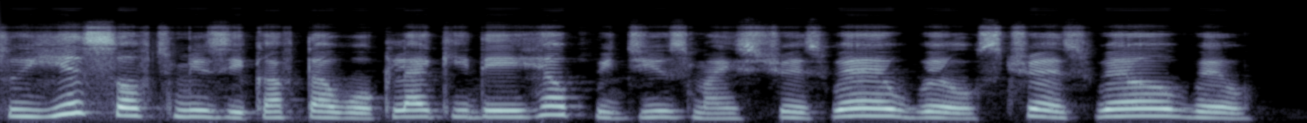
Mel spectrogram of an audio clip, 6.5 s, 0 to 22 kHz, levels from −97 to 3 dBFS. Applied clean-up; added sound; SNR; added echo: none; none; none; none.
